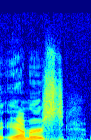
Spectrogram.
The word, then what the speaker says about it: Amherst: You don't pronounce the H in humble, just like you don't pronounce the H in Amherst, I guess.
